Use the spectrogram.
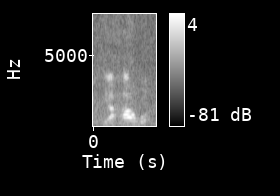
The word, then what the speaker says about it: Yahweh: Pronounce that again. Yep. Yahweh.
